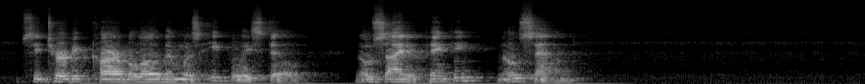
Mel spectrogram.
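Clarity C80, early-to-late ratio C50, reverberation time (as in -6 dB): 13.5 dB, 11.0 dB, 1.0 s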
